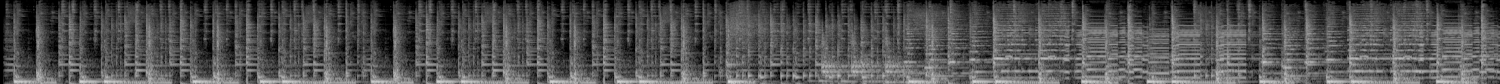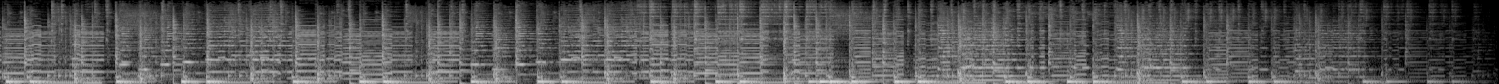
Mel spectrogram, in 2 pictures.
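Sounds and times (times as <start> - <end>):
bellydance music: 0.0 - 29.9.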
